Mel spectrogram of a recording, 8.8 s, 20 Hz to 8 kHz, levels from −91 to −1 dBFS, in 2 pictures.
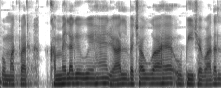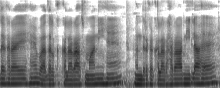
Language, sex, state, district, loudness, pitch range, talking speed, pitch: Hindi, male, Bihar, Darbhanga, -18 LUFS, 110-125 Hz, 170 wpm, 120 Hz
